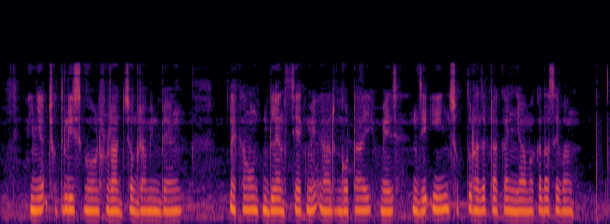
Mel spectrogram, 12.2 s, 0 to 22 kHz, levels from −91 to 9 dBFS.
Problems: none marked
